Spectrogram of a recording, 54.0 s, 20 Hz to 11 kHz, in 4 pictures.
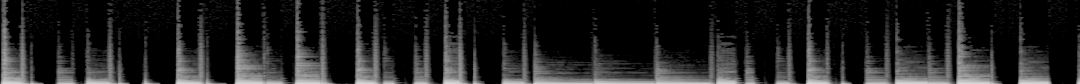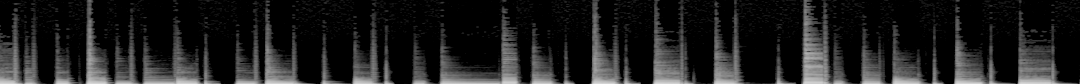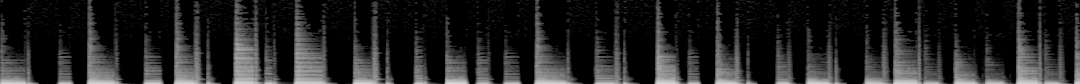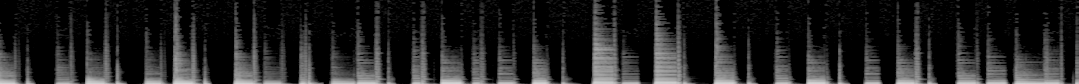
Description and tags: Song7 BASS Fa 3:4 80bpms
HearHear, Piano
